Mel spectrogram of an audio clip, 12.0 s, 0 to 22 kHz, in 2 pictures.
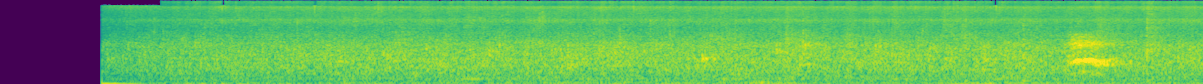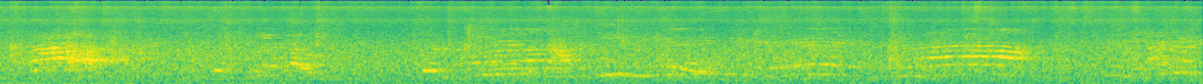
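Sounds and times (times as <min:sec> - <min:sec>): steady rain falling: 0:00.5 - 0:12.0.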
